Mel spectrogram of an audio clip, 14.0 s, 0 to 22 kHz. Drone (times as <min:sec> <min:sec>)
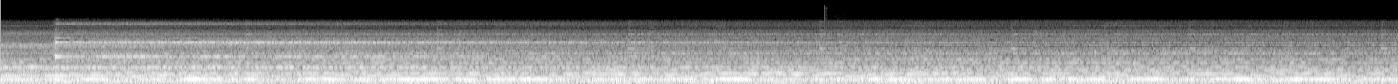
0:00.0 0:10.9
